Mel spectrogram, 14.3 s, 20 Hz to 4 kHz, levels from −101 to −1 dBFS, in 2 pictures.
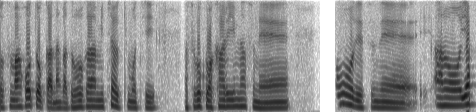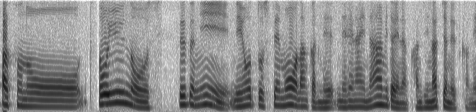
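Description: Speech heard through a narrowband call link, with nothing above 4 kHz, which fits G.711 mu-law. Hard clipping flattens the peaks at 0.22–1.73 s, 2.96–3.36 s, 5.24–5.28 s, 6.60–7.24 s and 11.47–11.58 s. The overload is about 2 to 5 dB in most places and about 9 dB at 6.60 s, where the fuzz is harshest. The crackle comes and goes with the loudest syllables and adds grit right up to the band edge. That sets it apart from codec coding noise, which follows the speech level throughout rather than bursting only on the peaks. In the pauses at 2.48–2.76 s, 4.48–5.02 s and 9.56–9.82 s, the real background gives way to comfort noise: a smooth, featureless hiss about 4 dB quieter in the first two gaps and about 7 dB quieter in the third. The likely cause is discontinuous transmission, with the receiver filling the pause with synthetic noise. Unlike a noise gate, the pause never drops to silence, and the room detail returns only when speech resumes.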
